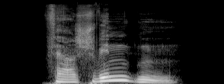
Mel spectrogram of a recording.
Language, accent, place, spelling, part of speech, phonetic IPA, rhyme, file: German, Germany, Berlin, Verschwinden, noun, [fɛɐ̯ˈʃvɪndn̩], -ɪndn̩, De-Verschwinden.ogg
- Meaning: 1. disappearance 2. gerund of verschwinden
